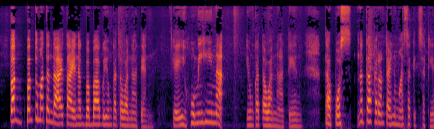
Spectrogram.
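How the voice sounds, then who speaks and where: A woman with a fairly high pitch and lively intonation speaks at a moderate pace, her loudness swinging widely, in a dry, close recording with no echo and a quiet background. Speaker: livestream host giving money tips. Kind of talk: casual livestream talk. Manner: calm; chatty, code-switching Taglish.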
